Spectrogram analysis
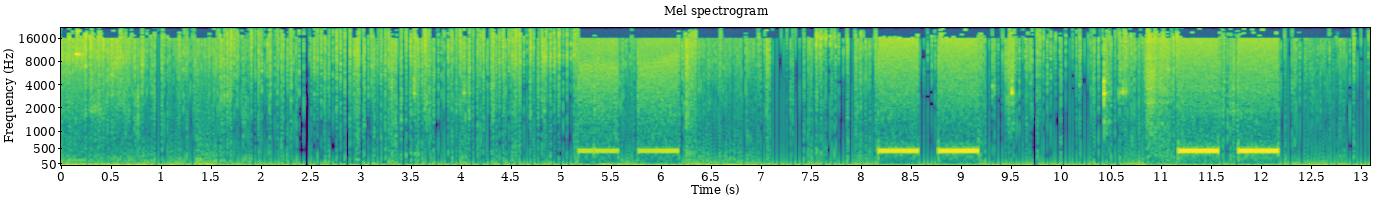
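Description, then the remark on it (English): A telephone ringback tone sounds three times as a call is placed to a friend, each a quick double burst with pauses between, over a steady low background hiss. Nobody speaks. “Is it ringing?”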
